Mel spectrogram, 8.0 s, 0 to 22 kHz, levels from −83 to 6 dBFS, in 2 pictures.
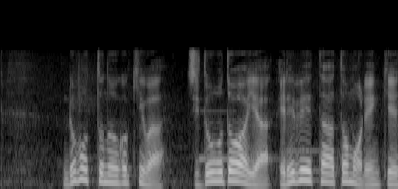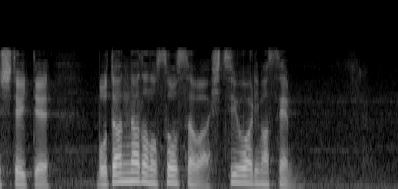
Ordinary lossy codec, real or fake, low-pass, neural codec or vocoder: none; real; 7.2 kHz; none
